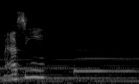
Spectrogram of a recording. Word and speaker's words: Massie: I pronounce that right Massie it's like Missy but with an a messy Michael waited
